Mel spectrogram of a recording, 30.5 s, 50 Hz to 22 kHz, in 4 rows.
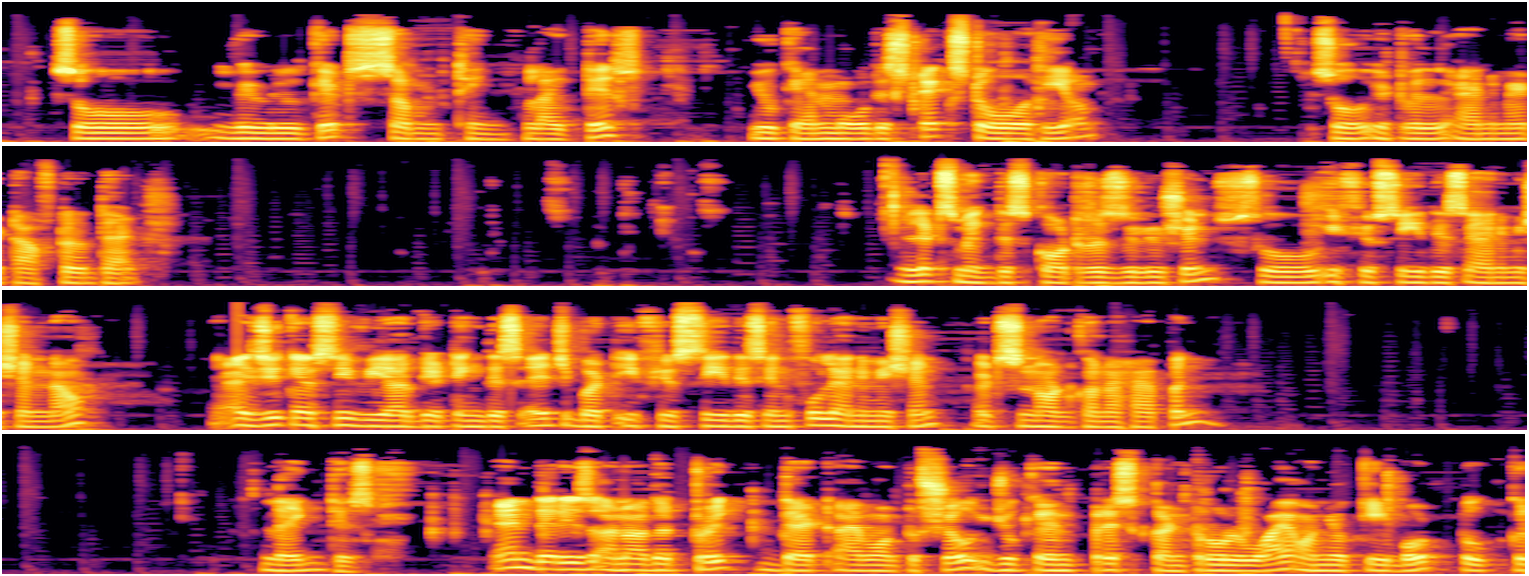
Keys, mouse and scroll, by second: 0.0 space, 2.0 space, 2.6 click, 2.9 space, 3.6 click, 4.4 [, 5.0 space, 8.4-9.9 drag, 9.9 space, 11.0 click, 13.0 space, 15.5 space, 16.8 click, 19.9 space, 23.8 space, 24.6 click, 25.1 u, 25.5 u, 26.0 u, 26.6 u, 27.6 click, 28.8 ctrl+y, 30.3 click.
